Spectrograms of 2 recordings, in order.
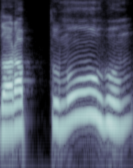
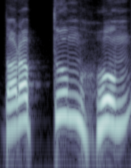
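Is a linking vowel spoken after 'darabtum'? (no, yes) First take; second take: yes; no. First: A u vowel is heard between tum and hum. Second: No vowel is heard between tum and hum. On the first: The speaker calls it right. "মিমের পরে একটা ওয়াও যুক্ত হয়ে যায়" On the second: The speaker calls it wrong. "একসাথে বলাটা একটু কঠিন"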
